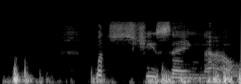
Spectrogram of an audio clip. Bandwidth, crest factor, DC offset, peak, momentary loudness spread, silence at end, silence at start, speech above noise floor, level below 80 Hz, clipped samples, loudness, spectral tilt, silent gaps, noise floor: 8 kHz; 22 dB; under 0.1%; -2 dBFS; 13 LU; 0 s; 0.05 s; 23 dB; -42 dBFS; under 0.1%; -26 LUFS; -6.5 dB/octave; none; -48 dBFS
